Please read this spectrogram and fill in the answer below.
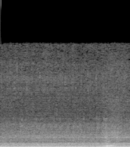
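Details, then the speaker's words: Motorcycle after running half a tank with a whole bottle of Sea Foam: deep, steady, even rumble with a clean throttle blip, no stumbling or misfire; no longer running weird, engine sounds healthy. "yeah it's not running weird at all anymore sounds really good sounds like a happy bike"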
